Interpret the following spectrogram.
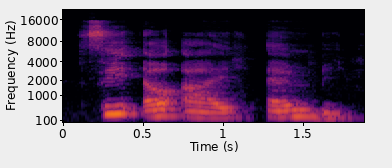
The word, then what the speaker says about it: climb: word climb dom bom c-l-i-m-b climb the b is silent that's why i pronounced it climb and north climb the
